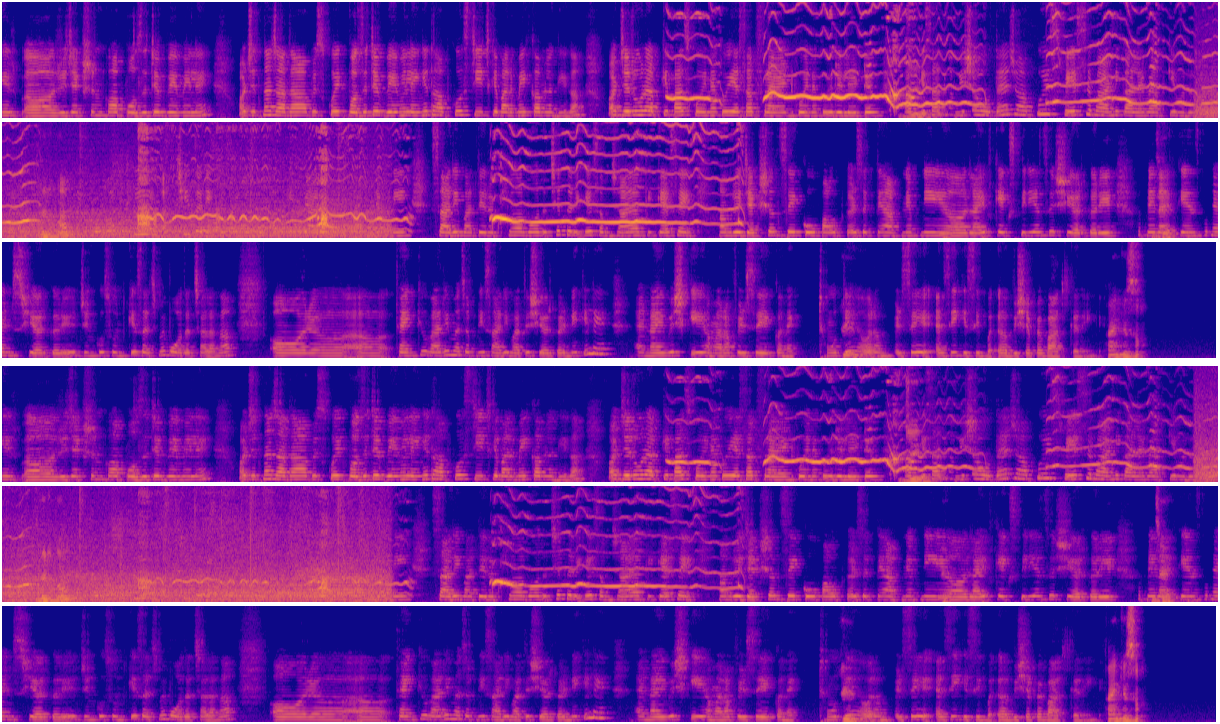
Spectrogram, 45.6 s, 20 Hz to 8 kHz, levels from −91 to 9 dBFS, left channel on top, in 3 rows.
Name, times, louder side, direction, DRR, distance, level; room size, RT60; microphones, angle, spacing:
voice 1, 0.0-40.3 40.7-44.1, left 1 dB, 55° left, 1.6 m, -34 dB
sound 1, 8.3-9.0 9.5-12.3 13.1-15.7 16.9-20.3 21.3-24.5, left 7 dB, 25° left, 0.4 m, -23 dB
voice 2, 11.2-11.6 15.6-16.2 26.9-27.1 29.6-29.8 40.9-41.1 44.2-44.6, right 3 dB, 85° right, 1.2 m, -30 dB
sound 2, 14.9-20.1, right 2 dB, 40° right, 1.0 m, -30 dB
13.5 x 6.6 x 2.4 m
head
